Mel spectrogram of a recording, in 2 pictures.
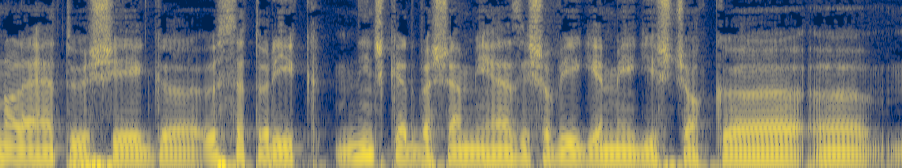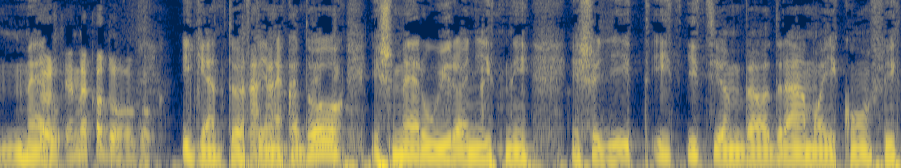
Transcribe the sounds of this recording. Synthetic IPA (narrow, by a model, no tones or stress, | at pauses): nɒlɛɦɛt̪øːʃeːɡø̞sːɛt̪ø̞ɾiknint͡ʃkɛd̪vɛʃɛmːiɦɛzeːʃɒveːɡeːnmeːɡiʃt͡ʃɒkø | mɛeːnɛkɒd̪olɡokiɡɛnt̪ørt̪eːnːɛkɒd̪o̞lɡo̞keːʃmɛɾuːjrɒɲit̪nieːʃho̞ɟit̪ːiit̪jø̞mbɛɒd̪raːmɒjiko̞ɱflik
